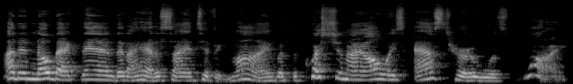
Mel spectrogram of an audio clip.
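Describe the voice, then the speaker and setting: A woman giving a prepared lecture-style talk to a discussion group, speaking slowly and with emphasis. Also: medium pitch, fairly bright tone. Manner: slow, deliberate and emphatic. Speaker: speaker leading a discussion series.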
